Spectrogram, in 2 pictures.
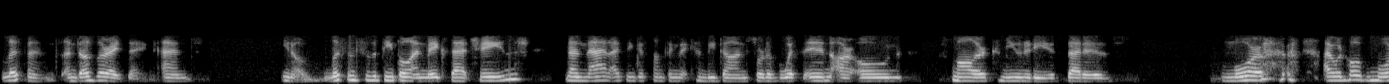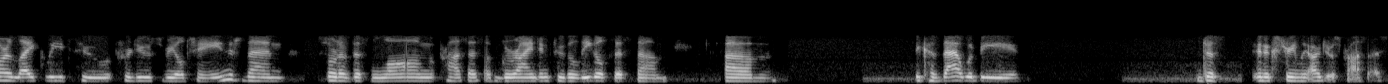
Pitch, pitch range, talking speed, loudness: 165 Hz, 160-180 Hz, 145 wpm, -19 LUFS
